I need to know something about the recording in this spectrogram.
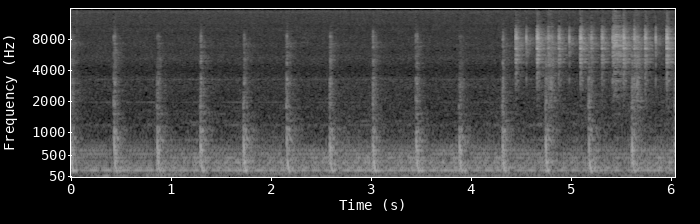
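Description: Electronic music from a drum machine and synthesizer setup: a steady pulse of drum hits about two a second over a held low synth note. A bright, fast ticking pattern comes in about four and a half seconds in.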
